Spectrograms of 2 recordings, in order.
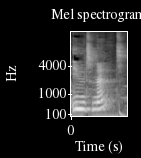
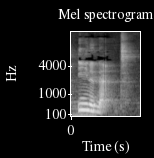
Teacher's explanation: en British English, le T, quand vous avez un mot qui est composé d'un T au milieu du mot ou à la fin d'un mot par exemple, normalement vous le prononcez. · On prononce le T, alors qu'en American English, on va pas prononcer le T de la même manière, ça va être un flap T qui va presque ressembler à un D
